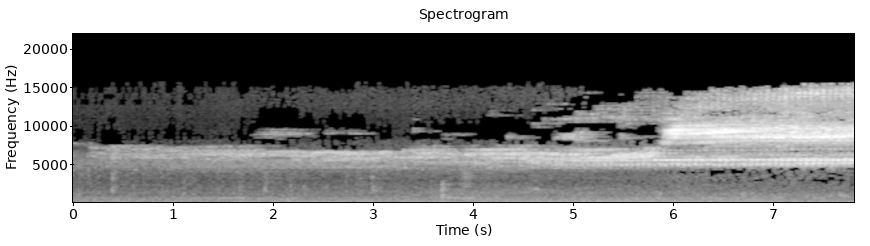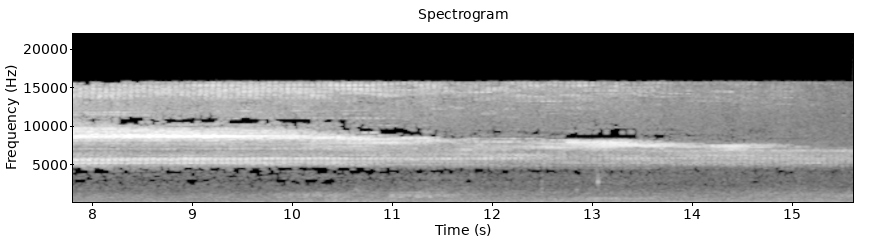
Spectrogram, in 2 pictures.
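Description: Cicadas buzzing steadily in a high, continuous band that grows louder about six seconds in, over street background noise.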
